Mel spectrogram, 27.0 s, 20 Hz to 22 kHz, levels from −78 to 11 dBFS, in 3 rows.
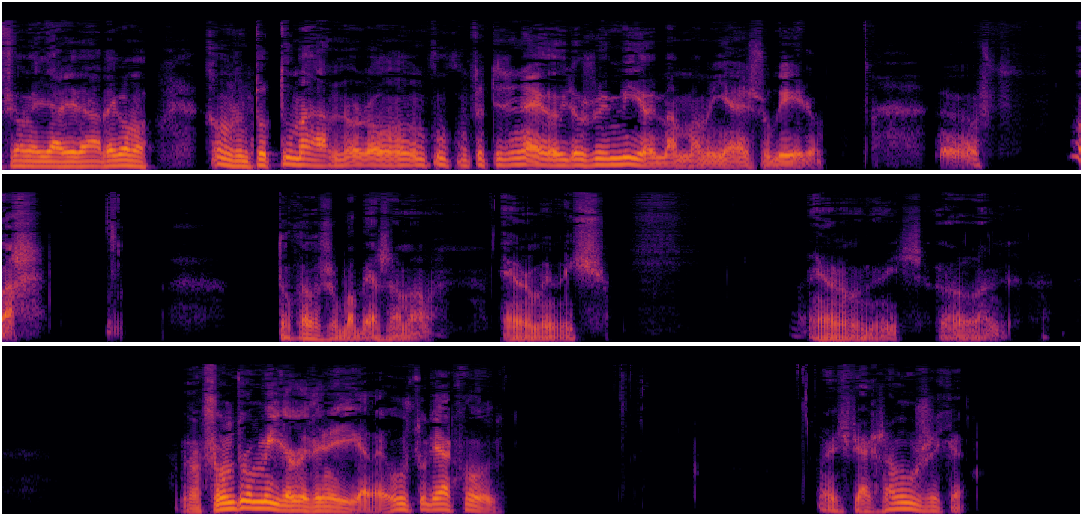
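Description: A speech recording carrying plainly audible codec damage across its whole length, most likely Vorbis compression at a low setting, roughly what a 30 kbps stream would produce. Nothing survives above 14.2 kHz, and the upper treble that remains is grainy and hissy, with consonant onsets smeared. On a spectrogram this appears as a hard ceiling at 14.2 kHz, with the band beneath it broken into speckled, noise-like patches instead of clean harmonic detail.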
